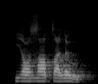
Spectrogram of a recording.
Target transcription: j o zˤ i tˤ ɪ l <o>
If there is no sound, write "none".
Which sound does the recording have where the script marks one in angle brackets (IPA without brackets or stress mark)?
u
